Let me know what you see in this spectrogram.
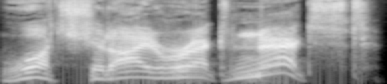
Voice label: level up, en; Cookie Run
